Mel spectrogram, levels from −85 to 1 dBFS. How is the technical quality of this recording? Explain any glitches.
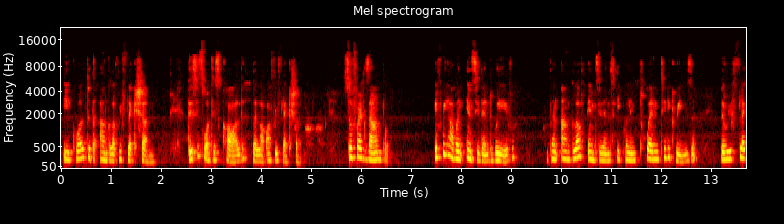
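The recording has a timing problem that runs the whole way through, caused by two devices keeping time at different rates.

Clock drift between sender and receiver is present from start to finish. The sending device's clock runs fast, by something like 4 percent, so audio arrives quicker than the receiver plays it out. The receiver's jitter buffer keeps filling beyond its target, and it has to shed material to avoid overflowing. What you hear is a faint restlessness in the flow of the sound, small hiccups recurring at uneven intervals rather than one clean glitch.

Repeated timing corrections run from 0.09 s to 13.6 s, effectively the entire clip, at a net speed of 104 percent. Because the incoming stream is ahead, every correction goes the same way: the receiver trims out short slices to catch up, never inserting any. 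The cuts are irregularly spaced and individually tiny, so they come across as slight skips and a gently uneven, hurried tempo rather than obvious dropouts.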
